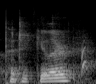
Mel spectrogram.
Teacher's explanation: that first R is a little bit optional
